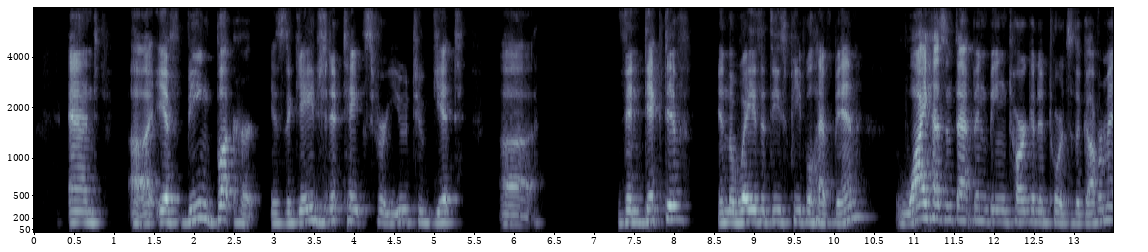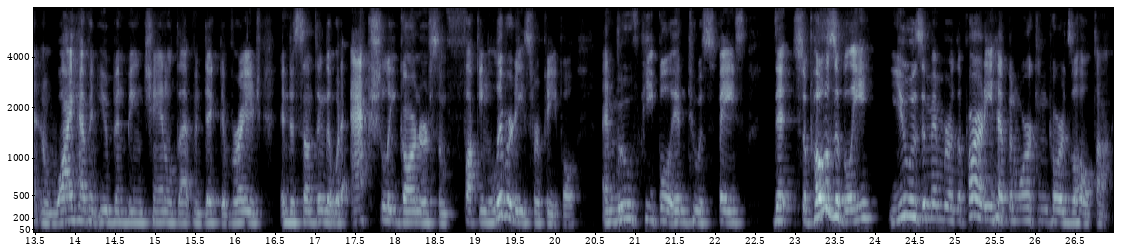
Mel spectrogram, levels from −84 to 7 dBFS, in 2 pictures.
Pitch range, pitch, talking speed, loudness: 140-170 Hz, 150 Hz, 170 wpm, -27 LUFS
